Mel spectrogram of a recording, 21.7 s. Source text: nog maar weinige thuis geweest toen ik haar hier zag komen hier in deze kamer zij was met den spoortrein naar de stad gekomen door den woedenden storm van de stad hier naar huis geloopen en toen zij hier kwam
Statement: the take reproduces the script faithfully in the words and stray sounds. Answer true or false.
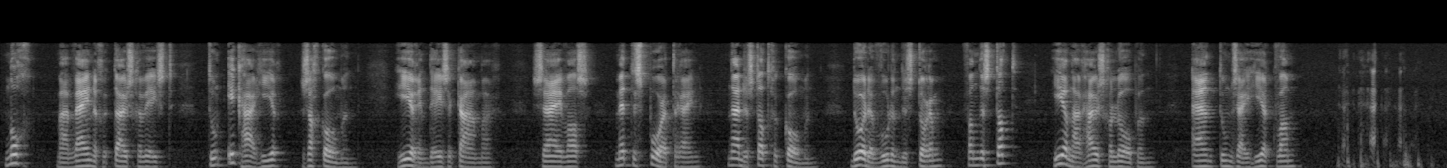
false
